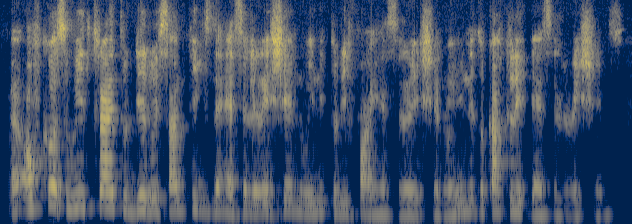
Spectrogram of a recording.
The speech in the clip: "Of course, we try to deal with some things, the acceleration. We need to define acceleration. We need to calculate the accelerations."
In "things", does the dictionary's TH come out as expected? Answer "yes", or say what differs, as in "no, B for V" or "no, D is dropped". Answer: no, T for TH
